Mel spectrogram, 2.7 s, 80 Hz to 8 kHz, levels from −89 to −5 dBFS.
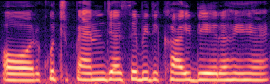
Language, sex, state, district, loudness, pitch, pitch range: Hindi, female, Punjab, Pathankot, -14 LUFS, 230 Hz, 225-245 Hz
